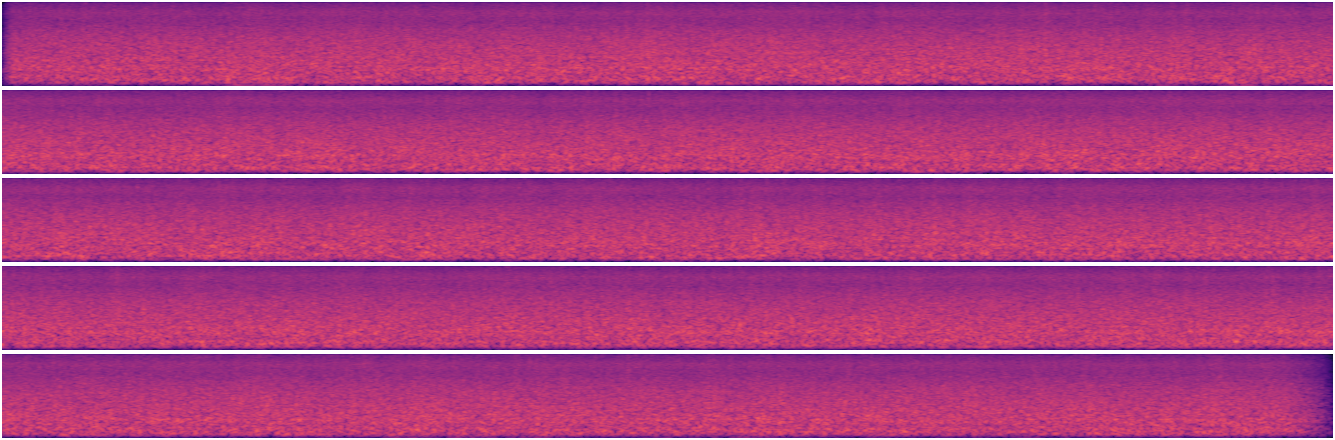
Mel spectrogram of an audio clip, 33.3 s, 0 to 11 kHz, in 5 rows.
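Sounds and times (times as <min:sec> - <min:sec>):
water of a waterfall fountain: 0:00.0 - 0:33.2.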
